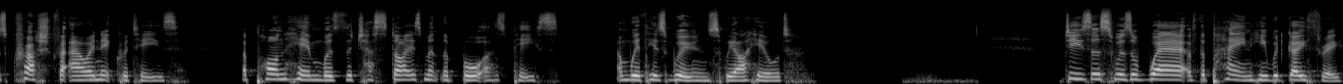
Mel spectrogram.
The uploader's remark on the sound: Recorded Live at Central Vineyard, Northampton.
